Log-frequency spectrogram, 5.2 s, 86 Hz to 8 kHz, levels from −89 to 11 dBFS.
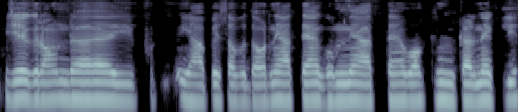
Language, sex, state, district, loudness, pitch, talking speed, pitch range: Hindi, male, Bihar, Saharsa, -22 LUFS, 140 Hz, 185 wpm, 140-145 Hz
